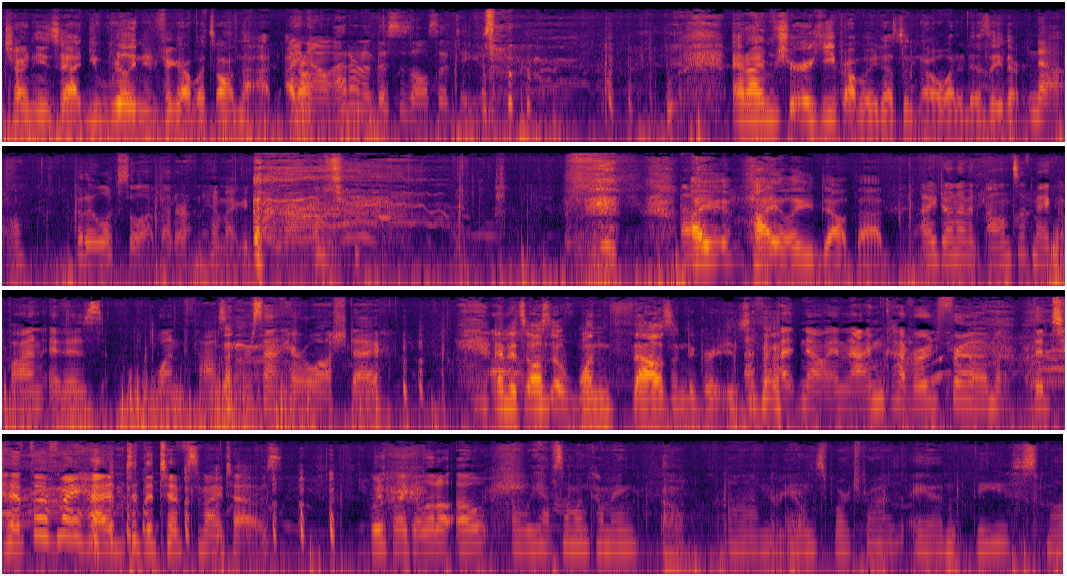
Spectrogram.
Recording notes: went to Runyon Canyon Park for a random hike and decided to record voice memos while they worked out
